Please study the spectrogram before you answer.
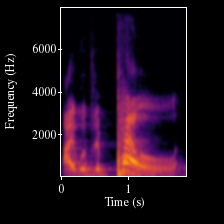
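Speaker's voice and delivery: repel said slow and loud, stress on the second syllable; stress on rebel. Shown as a demonstration. Teacher showing the verb stress of rebel to students, slow and loud. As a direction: drag out repel, hitting the second part. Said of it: "stress on B".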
